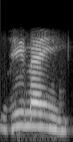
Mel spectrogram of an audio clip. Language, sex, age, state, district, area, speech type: Urdu, female, 60+, Bihar, Khagaria, rural, conversation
